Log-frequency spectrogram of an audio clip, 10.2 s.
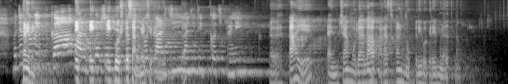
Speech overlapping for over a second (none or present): present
